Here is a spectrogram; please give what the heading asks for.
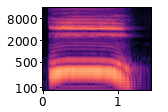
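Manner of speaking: ई held long; long ī demo. Shown as a demonstration. Teacher demonstrating the long ī sound to the class. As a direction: stretch ई into a long ī. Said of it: "तो आवाज़ बन जाएगी".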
